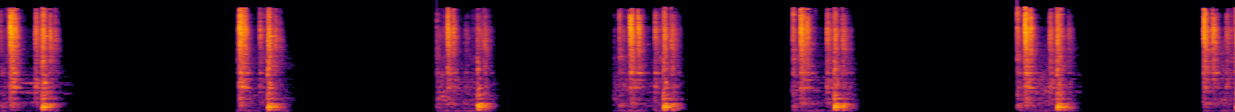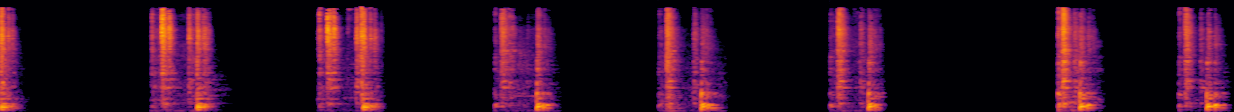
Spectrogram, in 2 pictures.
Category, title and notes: Sound effects > Objects / House appliances
A toilet flush. Lever only. Recorded at Lowe's.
